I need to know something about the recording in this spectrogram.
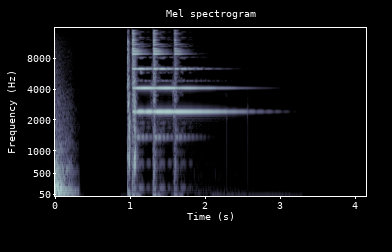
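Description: A low thud right at the start. About a second in, a bell-like metallic ding struck three times in quick succession, leaving high ringing tones that fade away over about a second and a half.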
